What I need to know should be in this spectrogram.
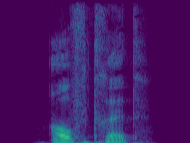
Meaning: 1. appearance, look, comportment, behavior 2. entry, entrance 3. gig, appearance, performance 4. scene 5. step or something similar
- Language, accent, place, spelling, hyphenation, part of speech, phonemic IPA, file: German, Germany, Berlin, Auftritt, Auf‧tritt, noun, /ˈaʊftʁɪt/, De-Auftritt.ogg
